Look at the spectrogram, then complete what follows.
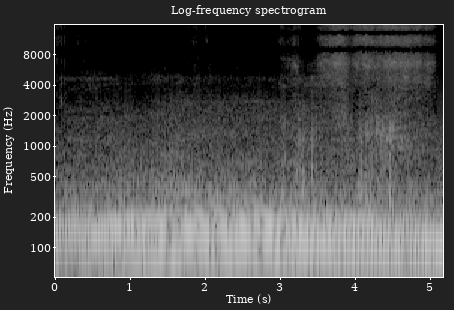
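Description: A low, steady engine rumble, like a vehicle running, with faint rustles and light touches of dry wood shavings being gathered by hand about three to four seconds in.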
